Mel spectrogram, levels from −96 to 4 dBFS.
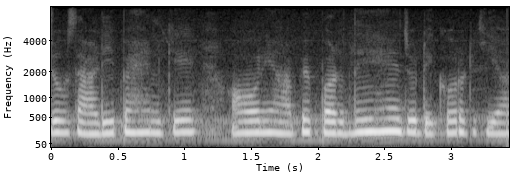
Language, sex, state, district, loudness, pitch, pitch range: Hindi, female, Delhi, New Delhi, -15 LUFS, 215 Hz, 205-220 Hz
